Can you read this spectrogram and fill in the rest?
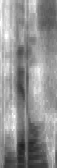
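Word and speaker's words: victuals: It sounded like vittles. Vitals. Okay. But later on those Renaissance scholars overhauled the spelling to reflect the Latin root victualis meaning of nourishment. They crammed a c and a u into the spelling. But everyday people they just kept saying vittles.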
